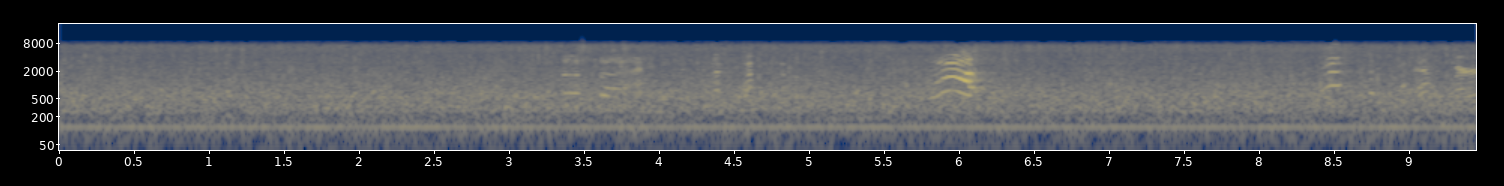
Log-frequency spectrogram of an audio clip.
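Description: Water bubbles and churns steadily in a hot tub.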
